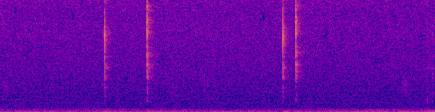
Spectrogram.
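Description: Four faint, short clicks over near-silent room tone, in two pairs, typical of a computer mouse being clicked.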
